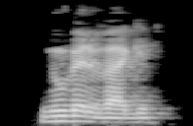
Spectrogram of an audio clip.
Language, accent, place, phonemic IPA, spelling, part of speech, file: French, France, Lyon, /nu.vɛl vaɡ/, nouvelle vague, noun, LL-Q150 (fra)-nouvelle vague.wav
- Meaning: new wave, nouvelle vague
